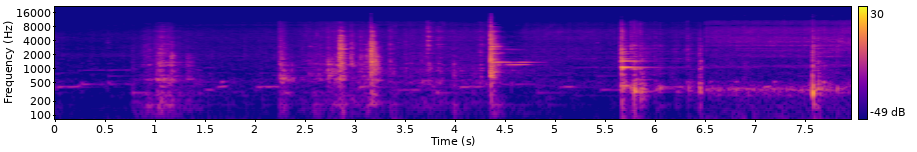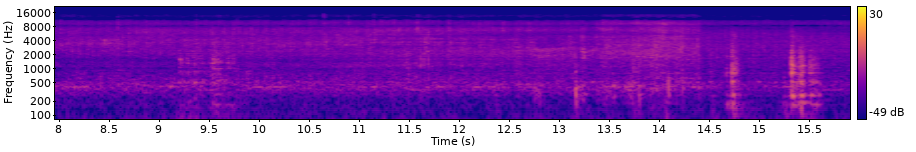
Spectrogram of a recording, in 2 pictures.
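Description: Chopped tomatoes frying in an aluminium saucepan. A cooking spoon knocks and scrapes against the pot in sharp strokes for the first six seconds or so, then a steady sizzle takes over, with a few more knocks near the end.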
